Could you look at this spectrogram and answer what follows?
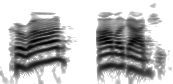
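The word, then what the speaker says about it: Kiran Amegadjie: say his name correctly once and for all Kuran amagi okay I think I got it down now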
